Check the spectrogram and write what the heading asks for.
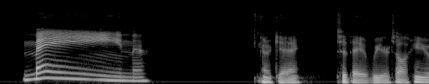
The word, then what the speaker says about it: Maine: in e in English we don't pronounce the E the E is silent so just main main exactly I don't want to hear any of our students saying my knee or anything like that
